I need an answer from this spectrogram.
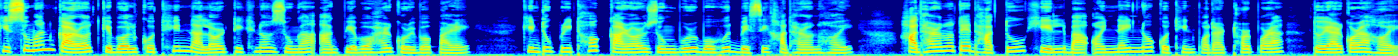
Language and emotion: Assamese, neutral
